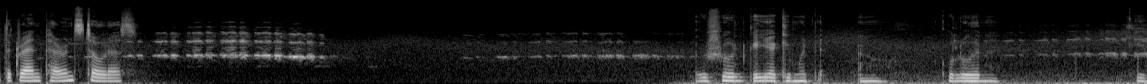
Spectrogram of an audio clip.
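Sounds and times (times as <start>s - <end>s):
speech: 0.0s - 1.4s, 7.0s - 8.9s, 9.5s - 10.1s
common snipe grating pulsed notes: 6.8s - 11.4s.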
